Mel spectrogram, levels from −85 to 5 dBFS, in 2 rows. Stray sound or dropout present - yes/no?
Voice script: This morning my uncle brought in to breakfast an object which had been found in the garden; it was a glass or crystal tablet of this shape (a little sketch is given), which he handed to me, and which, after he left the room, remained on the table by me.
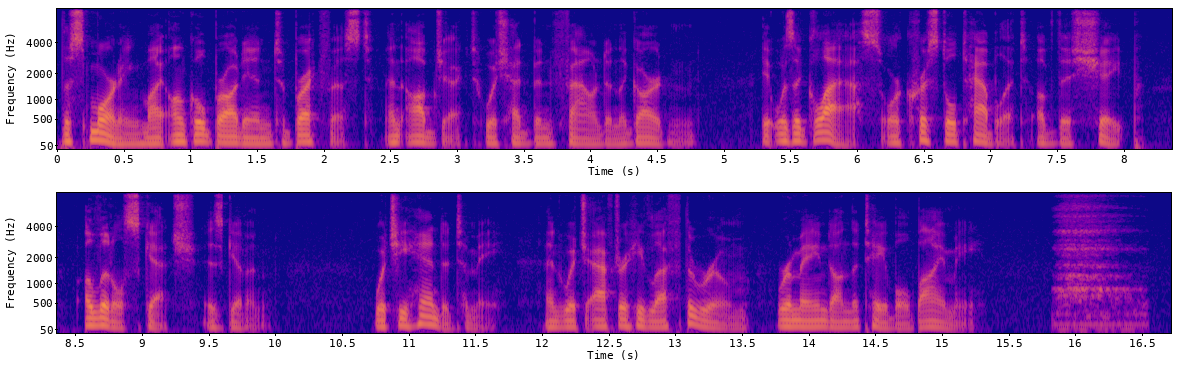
yes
